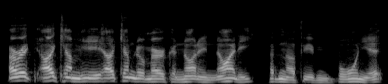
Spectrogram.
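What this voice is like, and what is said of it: Australian accent. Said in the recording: “Good to hear an Aussie accent again... I'm impressed how good you've kept yours on”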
